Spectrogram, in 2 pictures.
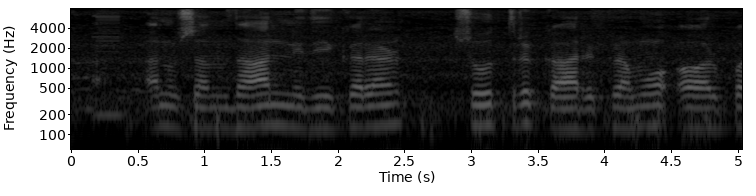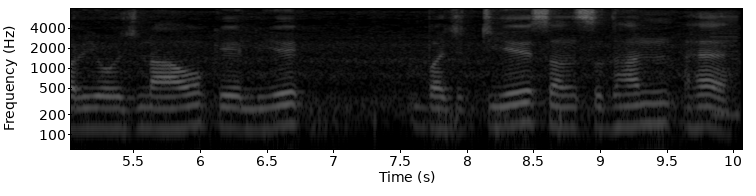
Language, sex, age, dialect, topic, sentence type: Hindi, male, 18-24, Awadhi Bundeli, banking, statement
